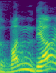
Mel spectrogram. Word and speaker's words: Vandya: So he asked, is it Vandya or Vandya? And she confirmed, no, it is the Mahaprana sound.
